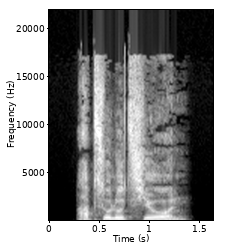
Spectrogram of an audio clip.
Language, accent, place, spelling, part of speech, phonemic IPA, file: German, Germany, Berlin, Absolution, noun, /apz̥oluˈt͡si̯oːn/, De-Absolution.ogg
- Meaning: absolution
